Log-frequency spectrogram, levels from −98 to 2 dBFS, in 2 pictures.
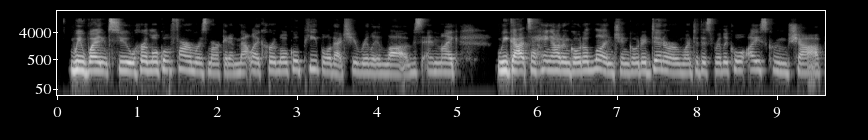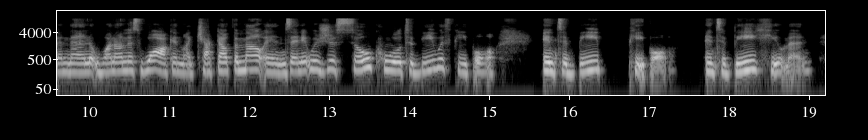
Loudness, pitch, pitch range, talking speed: -28 LUFS, 200 Hz, 190-220 Hz, 220 wpm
